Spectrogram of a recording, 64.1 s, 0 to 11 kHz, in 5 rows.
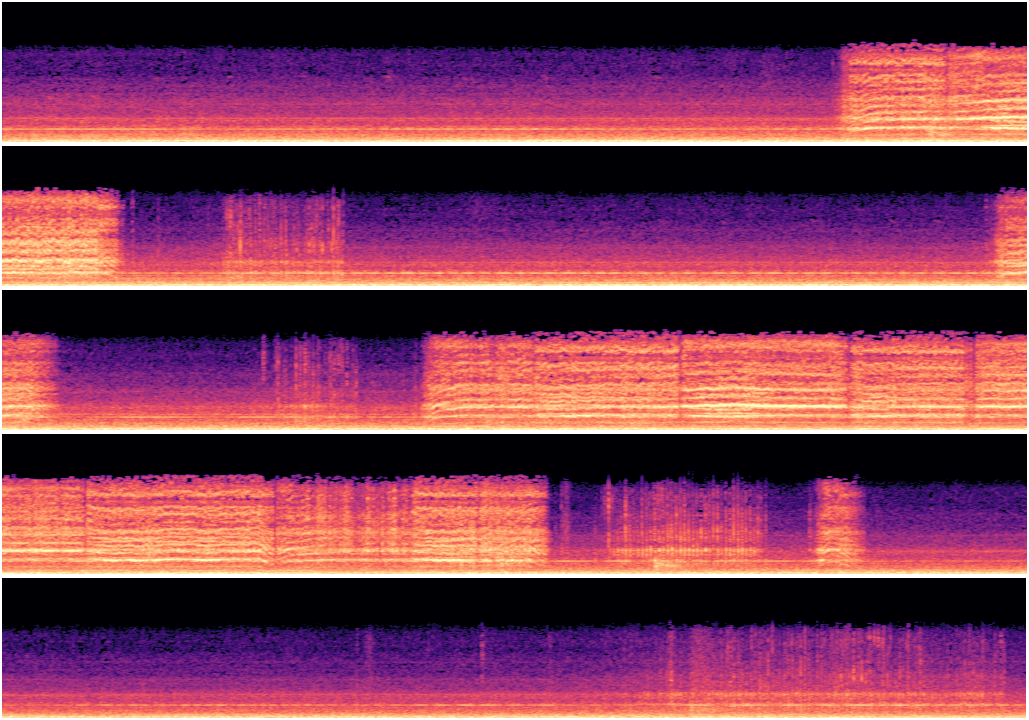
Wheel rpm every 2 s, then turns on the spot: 0, 0, 0, 0, 0, 60, 160, 70, 20, 0, 0, 0, 20, 40, 0, 40, 160, 160, 160, 160, 160, 150, 130, 20, 30, 0, 0, 0, 0, 10, 10, 20.
14-18 46-48 60-64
